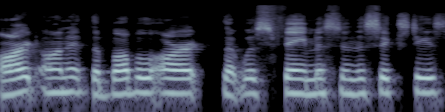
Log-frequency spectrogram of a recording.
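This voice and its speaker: Over a quiet background, the tone comes across dark and mellow. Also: woman. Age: 70s. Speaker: artist recalling hippie years. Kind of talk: interview storytelling. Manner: halting, many fillers.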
